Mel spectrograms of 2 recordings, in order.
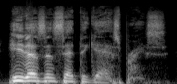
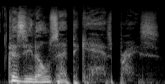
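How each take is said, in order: First: Said in the usual way. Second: Hushed, breathy whisper of the point; conspiratorial whisper. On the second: Real, not acted. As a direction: whisper it like a secret everyone should know. Hushed aside repeating the point.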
